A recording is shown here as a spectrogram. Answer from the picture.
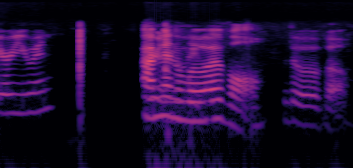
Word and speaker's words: Louisville: no you're doing fine it's Lou ofal Lou Louisville or Louisville yeah Lou ofal gotta say it right okay you know what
